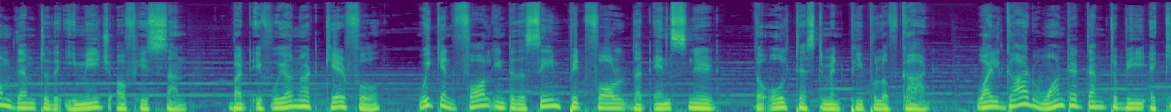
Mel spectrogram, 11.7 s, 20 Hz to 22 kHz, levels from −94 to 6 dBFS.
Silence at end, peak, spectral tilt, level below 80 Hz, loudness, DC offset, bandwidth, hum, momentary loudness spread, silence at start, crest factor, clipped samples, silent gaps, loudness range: 0 s; -2 dBFS; -6 dB/octave; -34 dBFS; -15 LUFS; under 0.1%; over 20 kHz; none; 5 LU; 0 s; 12 dB; under 0.1%; none; 1 LU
